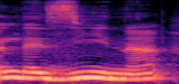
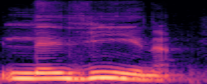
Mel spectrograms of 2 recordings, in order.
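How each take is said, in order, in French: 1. La consonne du milieu est un simple son z. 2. La consonne du milieu est un son th doux. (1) "on ne dit pas lazina" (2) "l'extrémité de la langue entre les incisives"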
